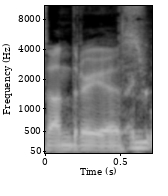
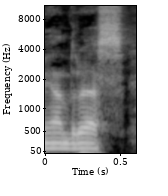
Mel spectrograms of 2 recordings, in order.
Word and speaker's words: Andreas: And my name is Andreas, which. – Yeah. Which when I was in trouble growing up, my mom would call me Andres. So, really? – Which is just the Spanish pronunciation.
